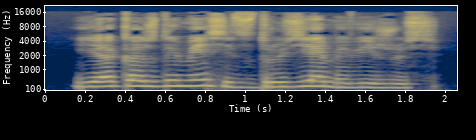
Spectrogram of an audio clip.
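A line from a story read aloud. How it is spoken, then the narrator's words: Grumbling. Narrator (Russian): ворчал он, когда я отнекивалась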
